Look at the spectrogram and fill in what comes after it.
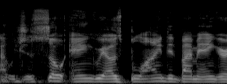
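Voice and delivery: play-acted weepy, sorry-for-himself, tearful crying voice. Retelling a man's apology after a quarrel: imitating someone crying. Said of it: "he's crying and apologizing".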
